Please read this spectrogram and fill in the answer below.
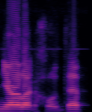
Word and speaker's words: Nyarlathotep: I pronounce it Nyarlathotep because Hotep to be like the Egyptian.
